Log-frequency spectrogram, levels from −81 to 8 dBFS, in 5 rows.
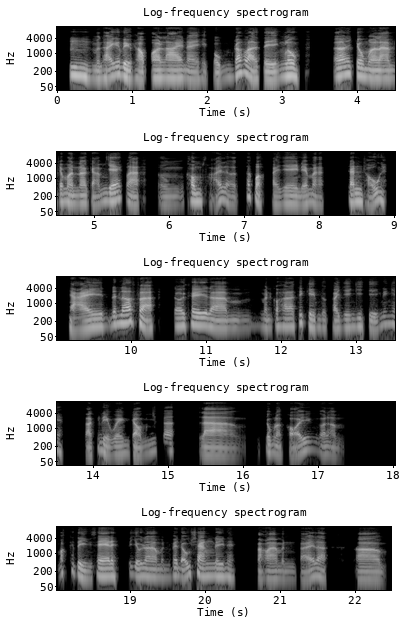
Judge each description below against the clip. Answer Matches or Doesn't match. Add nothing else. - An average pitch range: Matches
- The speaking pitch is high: Doesn't match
